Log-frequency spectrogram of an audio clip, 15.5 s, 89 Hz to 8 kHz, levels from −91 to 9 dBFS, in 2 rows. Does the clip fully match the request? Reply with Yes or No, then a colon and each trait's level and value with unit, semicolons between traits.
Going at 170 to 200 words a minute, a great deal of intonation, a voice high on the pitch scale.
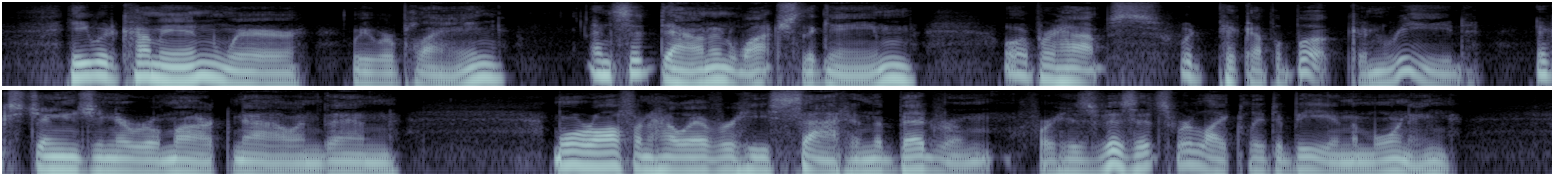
No: average, 185 wpm; wide, 5.8 semitones; low, 100 Hz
